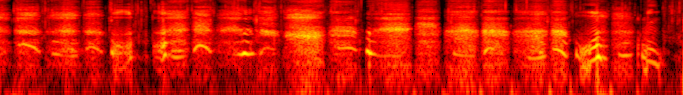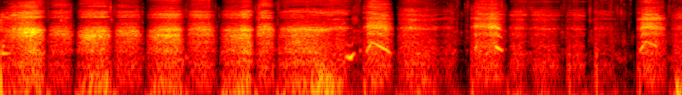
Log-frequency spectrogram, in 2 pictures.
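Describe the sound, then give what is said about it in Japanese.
Heavy, hard panting from a frightened, red-faced person: a fast, uneven run of loud breaths with sharp gasps and breathy groans, repeating throughout without any speech. “お顔を真っ赤にしながら、はあはあはあと必死に息を荒げちゃって”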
